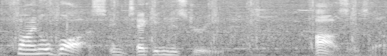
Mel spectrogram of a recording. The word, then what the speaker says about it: Azazel: boss in Tekken history oel I was referring to him before as isil but apparently the game pronounces it oel so we'll go with oel and now that that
